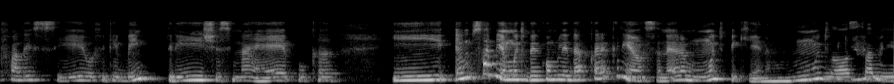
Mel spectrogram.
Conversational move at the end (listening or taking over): taking over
